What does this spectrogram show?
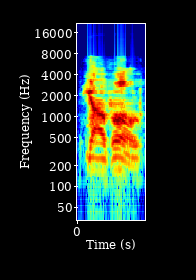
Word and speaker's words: Jawohl: And if you guys are wanting to know how it's pronounced, oh, come on, do it. Jawohl.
